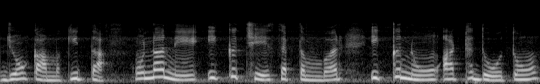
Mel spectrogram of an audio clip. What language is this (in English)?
Punjabi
